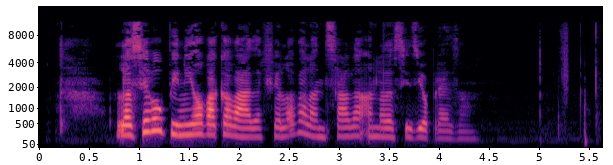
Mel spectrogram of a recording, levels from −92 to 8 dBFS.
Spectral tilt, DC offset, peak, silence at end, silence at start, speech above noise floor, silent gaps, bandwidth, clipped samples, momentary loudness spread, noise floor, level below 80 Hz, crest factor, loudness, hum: -3.5 dB/octave; under 0.1%; -6 dBFS; 0.35 s; 0.3 s; 50 dB; none; 11.5 kHz; under 0.1%; 23 LU; -78 dBFS; -80 dBFS; 22 dB; -27 LUFS; none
